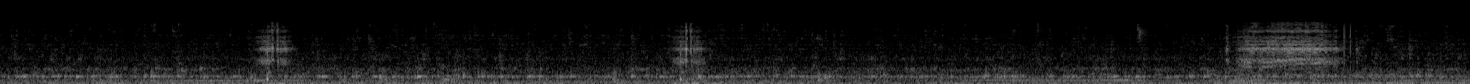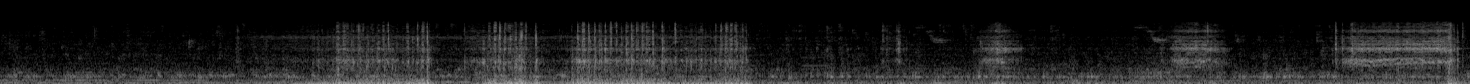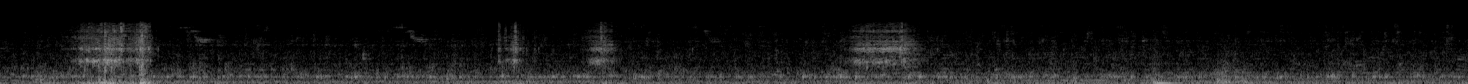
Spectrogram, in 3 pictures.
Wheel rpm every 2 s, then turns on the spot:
0, 0, 0, 0, 0, 0, 30, 0, 0, 20, 10, 10, 10, 10, 40, 10, 0, 0, 0, 10, 0, 0.
18-22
